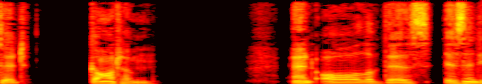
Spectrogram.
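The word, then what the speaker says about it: Gotham: New York City takes its nickname the locals pronounce it gotam and all of this isn't even to begin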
